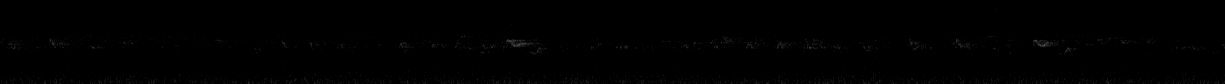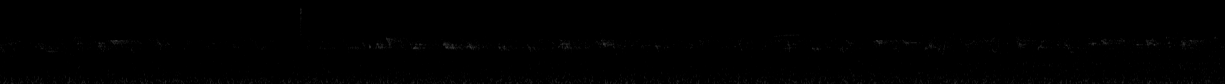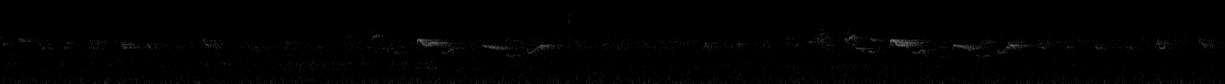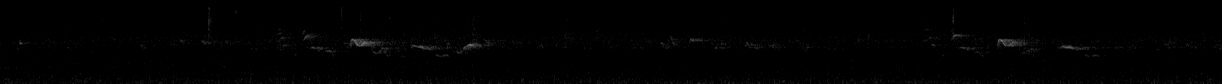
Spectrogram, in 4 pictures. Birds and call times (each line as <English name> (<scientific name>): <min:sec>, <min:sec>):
Cape Robin-Chat (Cossypha caffra): 0:33.5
